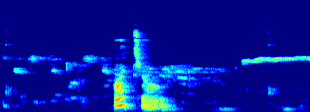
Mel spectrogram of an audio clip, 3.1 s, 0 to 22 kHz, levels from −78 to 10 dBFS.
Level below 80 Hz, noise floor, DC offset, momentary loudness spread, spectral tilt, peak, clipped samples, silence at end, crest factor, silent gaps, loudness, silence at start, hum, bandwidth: -76 dBFS; -53 dBFS; under 0.1%; 25 LU; -4.5 dB/octave; -4 dBFS; under 0.1%; 0 s; 22 dB; none; -23 LUFS; 0.15 s; none; 7.6 kHz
